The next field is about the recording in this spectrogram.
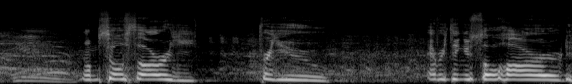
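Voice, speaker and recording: A fairly high-pitched put-on character voice speaks at a fairly slow pace with long, frequent pauses. Crowd noise fills the background. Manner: sad, limp.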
